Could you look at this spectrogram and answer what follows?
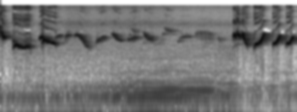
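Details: Orange-headed thrush from North Bali, Singaraja, in ngeplong style: loud slurred whistles that rise and fall, softer fading notes in the middle, and a final string of sharp whistled phrases over a steady low hum.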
